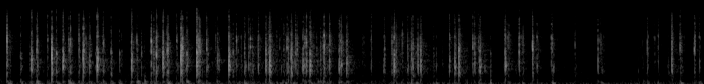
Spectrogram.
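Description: Fingertips tap and type on the keys of a KLIM black plastic mechanical keyboard with a metal-grey frame and hollow housing, held in both hands. A rapid, uneven run of sharp, bright clicks carries almost no low end, and each one dies away instantly. The typing pauses briefly near the end before a few final taps.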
